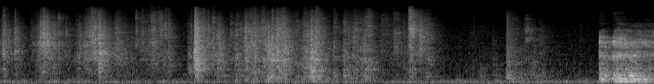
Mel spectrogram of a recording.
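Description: Aluminium foil crinkling and crackling as it is peeled off a smoked brisket, a run of irregular crackles for the first four seconds or so. A brief louder sound comes near the end.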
